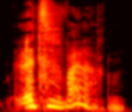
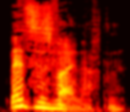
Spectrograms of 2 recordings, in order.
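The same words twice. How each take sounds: First: High-pitched burst of remembering; sudden recollection. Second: Said in the usual way. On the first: Acted. Drunk Lou suddenly remembers his last free day, blurting. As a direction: blurt it out as it comes back. Sudden recall after thinking hard.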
